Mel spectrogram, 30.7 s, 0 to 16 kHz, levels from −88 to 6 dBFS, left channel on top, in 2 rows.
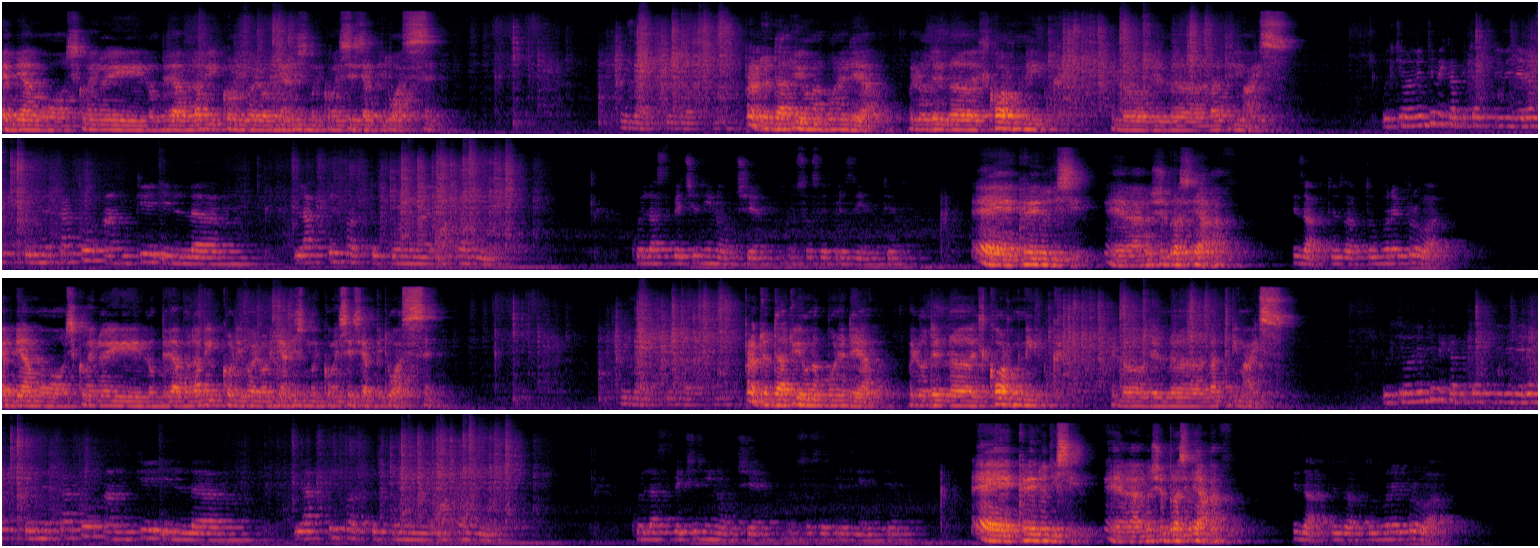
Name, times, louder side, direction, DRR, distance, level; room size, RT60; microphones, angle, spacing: voice 1, 0.0-4.3 7.4-8.7 9.1-10.6 11.1-12.8 25.1-26.1 26.4-27.6, right 1 dB, 45° right, 2 dB, 5.7 m, -30 dB
sound 1, 1.7-8.2 8.5-12.9 13.2-20.8, left 1 dB, ahead, 4.8 m, -46 dB
voice 2, 6.2-7.3 13.8-20.3 21.7-24.6 28.3-29.7, left 1 dB, 45° left, 0 dB, 6.0 m, -41 dB
24.5 x 13.5 x 4.0 m, 0.72 s
head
